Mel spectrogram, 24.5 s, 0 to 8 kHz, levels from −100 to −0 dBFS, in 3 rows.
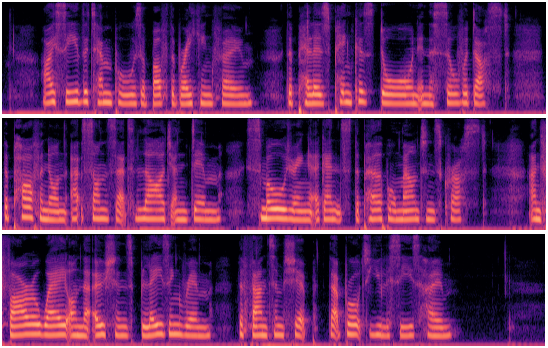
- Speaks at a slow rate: Yes, slow, 110 wpm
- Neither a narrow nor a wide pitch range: No, narrow, 1.7 semitones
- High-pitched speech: Yes, high, 200 Hz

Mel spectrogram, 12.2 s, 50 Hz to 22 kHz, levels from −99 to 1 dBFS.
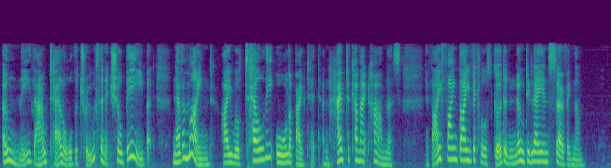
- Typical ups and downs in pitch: No, wide, 8.2 semitones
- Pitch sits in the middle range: No, high, 200 Hz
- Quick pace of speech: No, average, 185 wpm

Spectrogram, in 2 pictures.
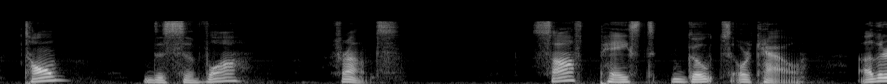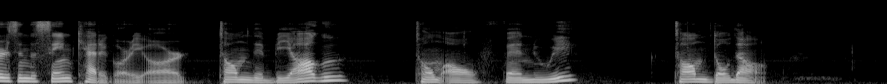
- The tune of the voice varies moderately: No, wide, 6.5 semitones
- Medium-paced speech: No, slow, 80 wpm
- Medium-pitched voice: No, low, 115 Hz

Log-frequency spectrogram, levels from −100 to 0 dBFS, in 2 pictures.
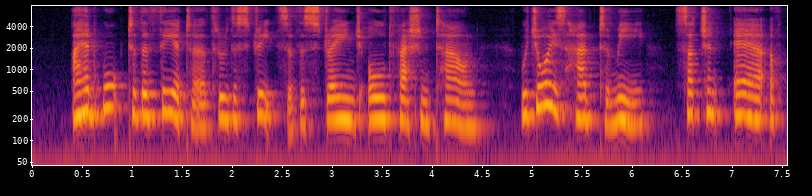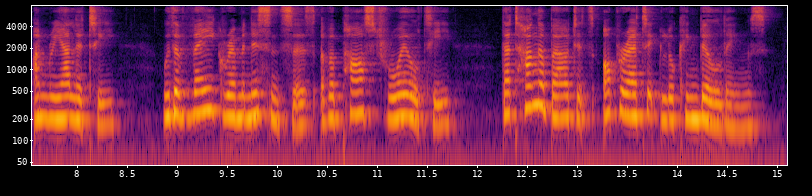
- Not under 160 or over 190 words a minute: Yes, average, 165 wpm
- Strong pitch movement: No, average, 3.3 semitones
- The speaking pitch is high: Yes, high, 205 Hz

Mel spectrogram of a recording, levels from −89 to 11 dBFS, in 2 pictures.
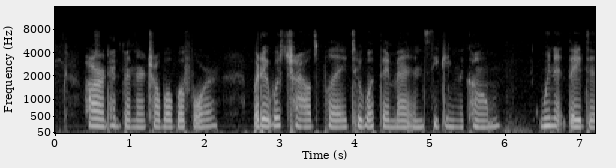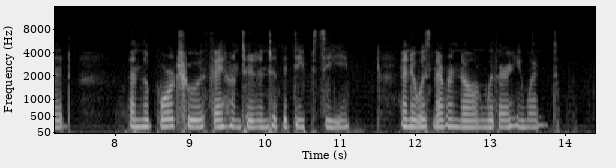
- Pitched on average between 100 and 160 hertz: No, high, 200 Hz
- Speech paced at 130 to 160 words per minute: No, average, 170 wpm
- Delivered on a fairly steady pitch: Yes, narrow, 1.6 semitones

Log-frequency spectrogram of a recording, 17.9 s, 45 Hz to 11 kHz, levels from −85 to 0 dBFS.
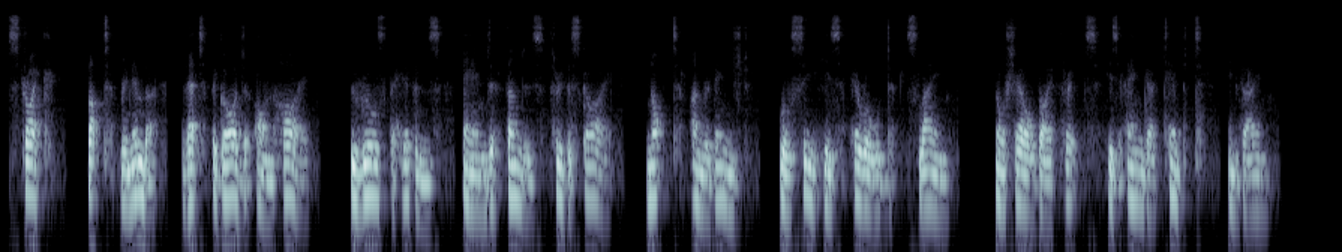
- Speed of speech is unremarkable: No, slow, 110 wpm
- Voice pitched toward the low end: Yes, low, 130 Hz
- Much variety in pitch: No, average, 4.1 semitones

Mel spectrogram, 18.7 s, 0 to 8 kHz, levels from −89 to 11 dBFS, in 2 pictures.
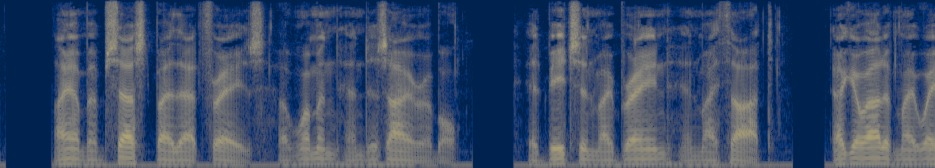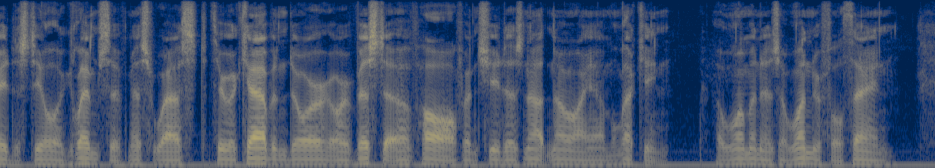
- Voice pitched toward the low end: Yes, very low, 80 Hz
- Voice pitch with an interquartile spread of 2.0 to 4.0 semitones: Yes, average, 3.0 semitones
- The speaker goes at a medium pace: Yes, average, 165 wpm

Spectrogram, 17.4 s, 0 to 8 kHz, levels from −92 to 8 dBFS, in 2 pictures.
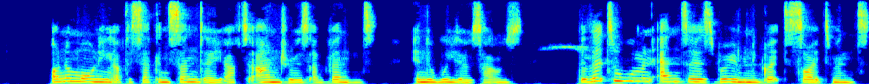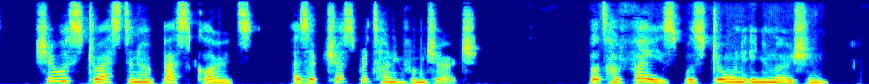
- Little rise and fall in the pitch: Yes, narrow, 2.2 semitones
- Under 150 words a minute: No, average, 160 wpm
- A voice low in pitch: No, high, 230 Hz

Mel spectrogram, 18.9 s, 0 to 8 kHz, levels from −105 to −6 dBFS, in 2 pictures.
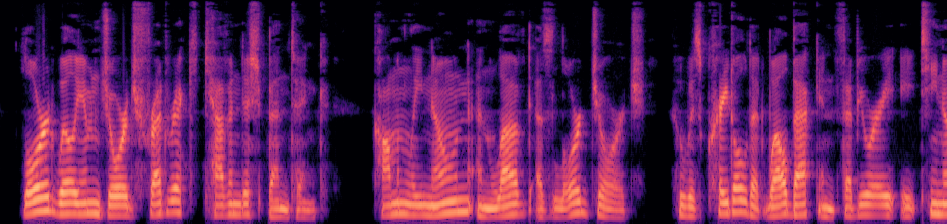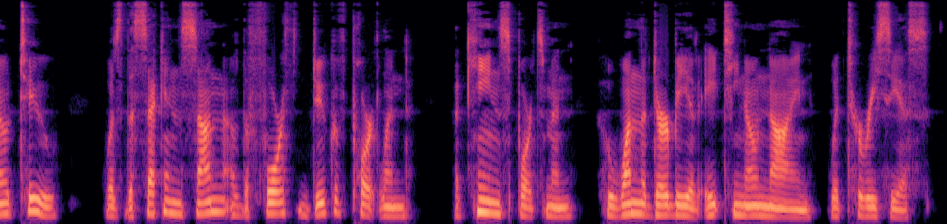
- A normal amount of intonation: Yes, average, 3.7 semitones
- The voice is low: Yes, low, 130 Hz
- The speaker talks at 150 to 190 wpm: No, slow, 135 wpm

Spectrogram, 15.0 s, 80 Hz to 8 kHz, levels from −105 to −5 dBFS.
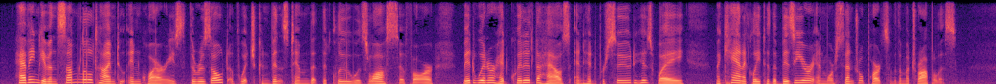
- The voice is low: No, medium, 170 Hz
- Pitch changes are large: Yes, wide, 6.4 semitones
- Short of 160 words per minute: No, average, 165 wpm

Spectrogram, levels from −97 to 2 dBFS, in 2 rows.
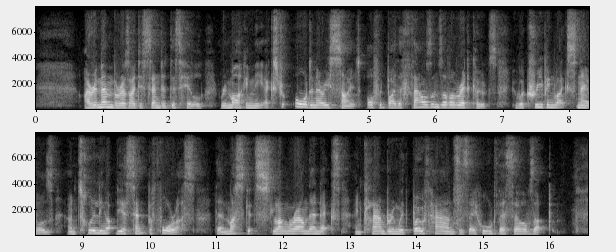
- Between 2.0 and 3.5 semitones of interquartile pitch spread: Yes, average, 2.9 semitones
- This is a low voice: No, medium, 165 Hz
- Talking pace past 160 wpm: Yes, average, 180 wpm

